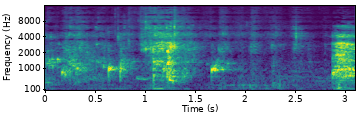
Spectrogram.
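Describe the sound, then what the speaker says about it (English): Water splashes and sloshes close by as hands scoop it onto a face before a shave, coming in a few brief wet bursts with a final louder splash at the end. "let's begin to wet my face and start this shave"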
